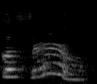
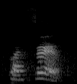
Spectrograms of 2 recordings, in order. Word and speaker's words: confirm: I usually hear this from the LGBTQs who say, I confirm. Sis, they would say that, which is wrong. It should be confirm. The stress should be at the second syllable or the last syllable.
